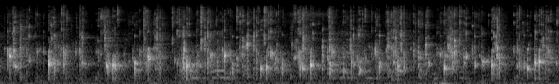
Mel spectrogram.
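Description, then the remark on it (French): Quick, crisp tongue clicks in a steady, rapid rhythm, imitating a horse galloping faster as a voice warm-up exercise to wake up the tongue, continuing without pause and with no talking. “On imagine que le cheval va plus vite.”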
